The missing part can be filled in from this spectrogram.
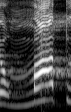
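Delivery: all-out scream, very loud, drawn out. Retelling the scene as neighbours heard it: imitating a girl screaming. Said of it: "uma menina gritando".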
